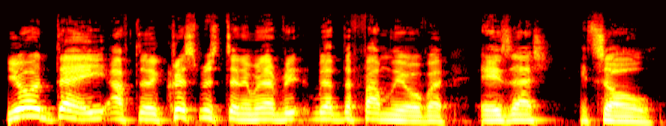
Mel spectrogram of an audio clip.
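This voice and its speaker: A man's voice: a little high, fast talker, noisy background. A man hosting a reaction video, laughing and swearing bluntly as he comments.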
